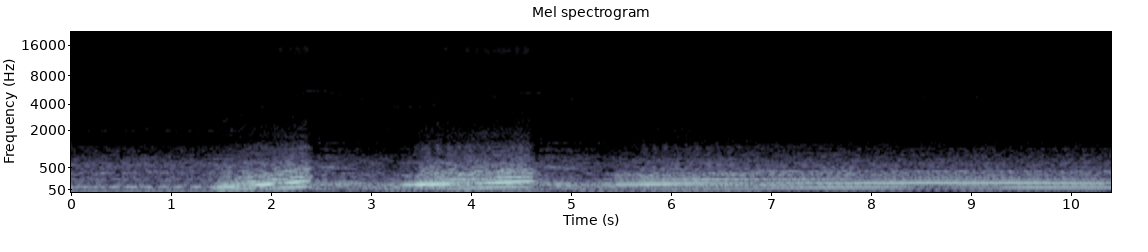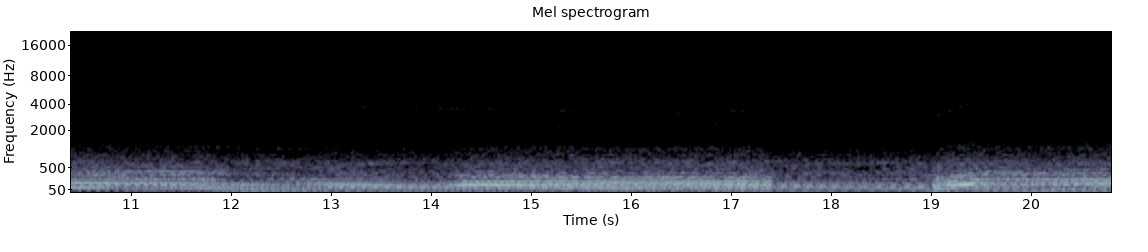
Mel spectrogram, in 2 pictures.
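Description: A truck engine rumbles and revs as the truck manoeuvres slowly.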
